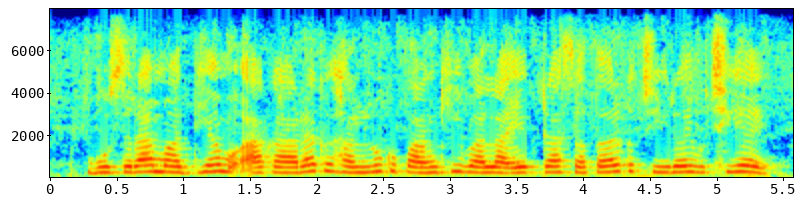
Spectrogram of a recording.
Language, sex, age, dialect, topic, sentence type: Maithili, female, 25-30, Eastern / Thethi, agriculture, statement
